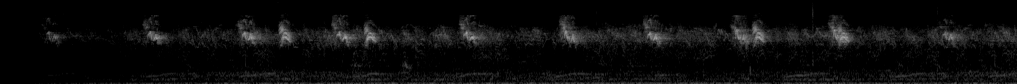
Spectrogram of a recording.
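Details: Eurasian tree sparrow wintering in central Russia, its winter call: short, bright chirps about once a second, with a faint lower murmur beneath.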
